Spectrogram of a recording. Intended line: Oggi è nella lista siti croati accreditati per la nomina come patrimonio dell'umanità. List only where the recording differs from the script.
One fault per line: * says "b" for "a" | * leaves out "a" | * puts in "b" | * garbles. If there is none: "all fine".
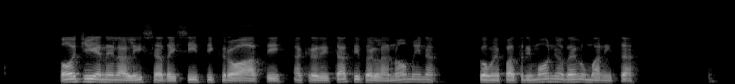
* puts in "dei"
